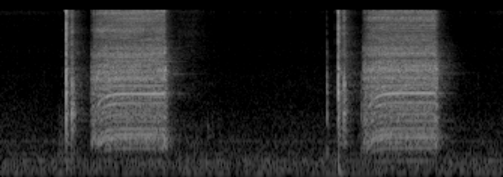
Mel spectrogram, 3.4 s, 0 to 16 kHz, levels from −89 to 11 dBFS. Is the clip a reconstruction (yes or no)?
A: no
